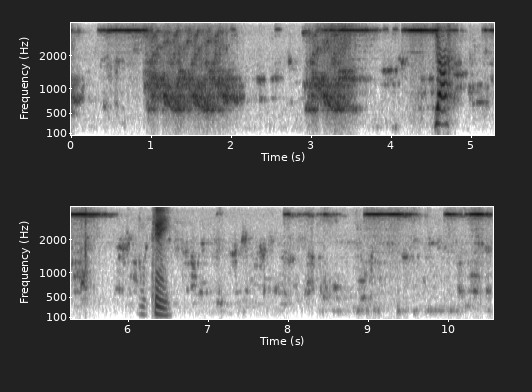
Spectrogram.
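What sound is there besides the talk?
security alarm sounding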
